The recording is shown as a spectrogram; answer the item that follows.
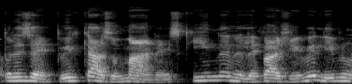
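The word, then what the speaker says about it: Måneskin: E quindi e eh, devo dire ora, per esempio, questo discorso di parlare dei maneskin, moneskin poi in realtà sarebbe la, la pronuncia più, più mh, mm, corretta,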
